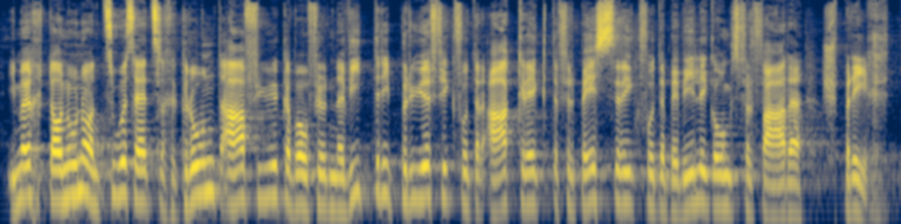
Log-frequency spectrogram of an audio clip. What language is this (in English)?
Swiss German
